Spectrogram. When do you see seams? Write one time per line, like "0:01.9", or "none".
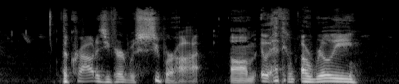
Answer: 0:01.1
0:02.9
